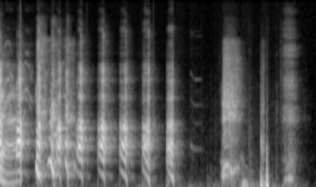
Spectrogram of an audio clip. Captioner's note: laughter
